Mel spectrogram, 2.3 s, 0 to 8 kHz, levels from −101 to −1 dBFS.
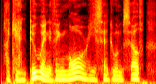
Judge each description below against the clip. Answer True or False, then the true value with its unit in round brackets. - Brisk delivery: True (230 wpm)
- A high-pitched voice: False (115 Hz)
